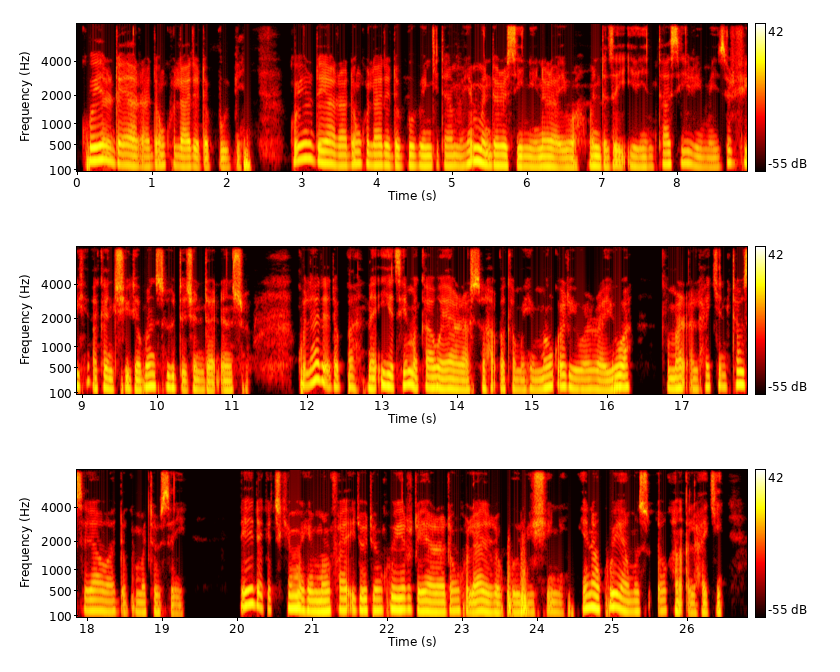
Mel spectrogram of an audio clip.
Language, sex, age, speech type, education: Hausa, female, 30-45, spontaneous, tertiary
